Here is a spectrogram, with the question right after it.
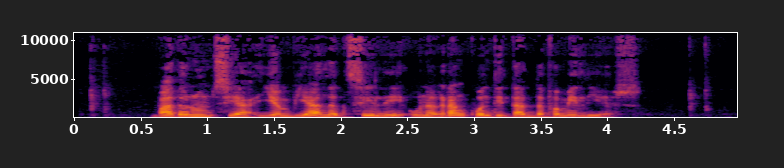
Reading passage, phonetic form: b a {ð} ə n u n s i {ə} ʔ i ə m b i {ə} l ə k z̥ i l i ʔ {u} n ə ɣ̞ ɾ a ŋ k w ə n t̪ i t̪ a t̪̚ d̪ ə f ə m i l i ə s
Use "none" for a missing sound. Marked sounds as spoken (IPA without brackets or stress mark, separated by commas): ð, a, a, u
